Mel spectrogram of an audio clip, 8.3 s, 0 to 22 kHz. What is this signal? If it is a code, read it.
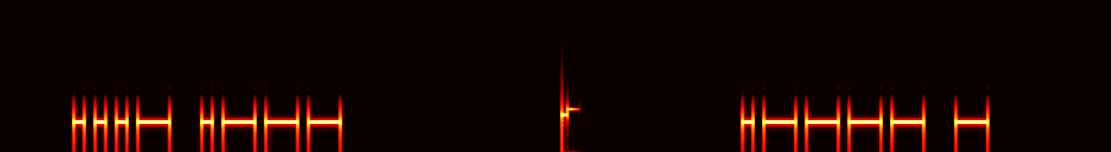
Morse code, heard as a keyed tone, about 15 wpm, 700 Hz. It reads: V J 1 T
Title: Two Challenging Letter-Number Combinations 15wpm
